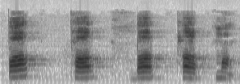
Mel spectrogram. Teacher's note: प फ ब फ म दोनों होंठ मिलाकर बोले जा सकते हैं। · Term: ओष्ठांग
